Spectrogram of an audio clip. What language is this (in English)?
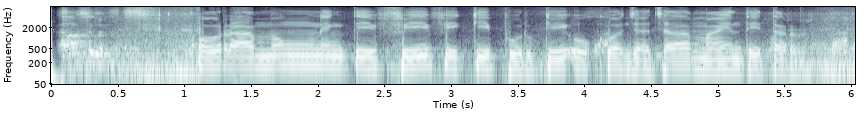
Javanese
